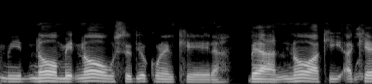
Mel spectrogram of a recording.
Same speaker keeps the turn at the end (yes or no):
yes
